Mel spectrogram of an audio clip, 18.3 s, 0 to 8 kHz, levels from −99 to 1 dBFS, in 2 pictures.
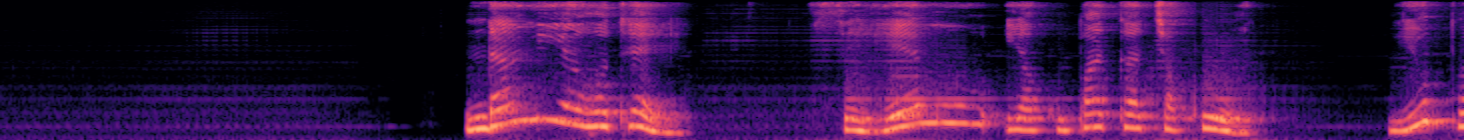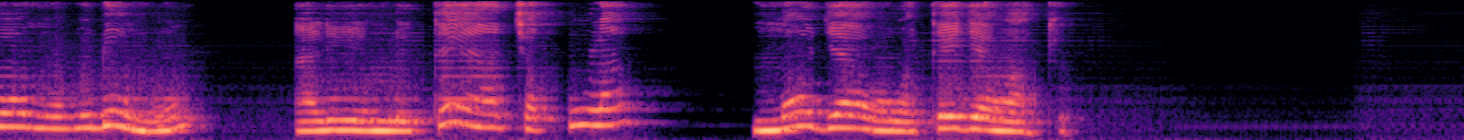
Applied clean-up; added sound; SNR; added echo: neural separator model SepFormer DNS4.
